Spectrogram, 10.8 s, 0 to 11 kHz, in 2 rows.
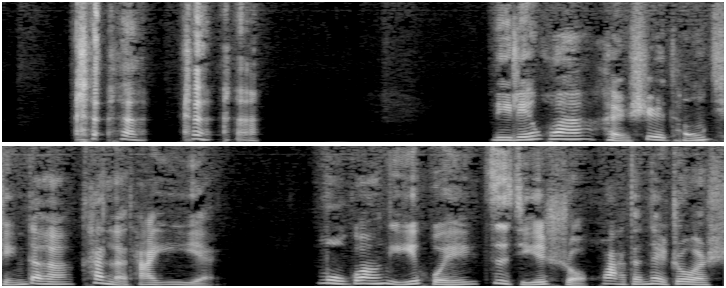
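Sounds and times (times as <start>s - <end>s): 
harsh throaty hacking coughing fit: 0.5s - 2.0s
speech: 0.9s - 2.0s, 3.7s - 7.0s, 7.8s - 10.8s.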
